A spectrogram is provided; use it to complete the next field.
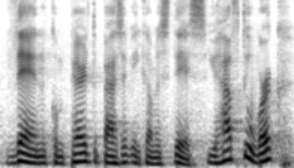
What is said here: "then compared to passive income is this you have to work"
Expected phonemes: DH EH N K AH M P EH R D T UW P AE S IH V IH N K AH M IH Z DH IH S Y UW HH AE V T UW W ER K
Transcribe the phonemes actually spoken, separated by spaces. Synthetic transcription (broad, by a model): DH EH N K AH M P EH R D T UW P AE S IH V IH N K AH M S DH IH S Y UW HH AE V T UW W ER K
